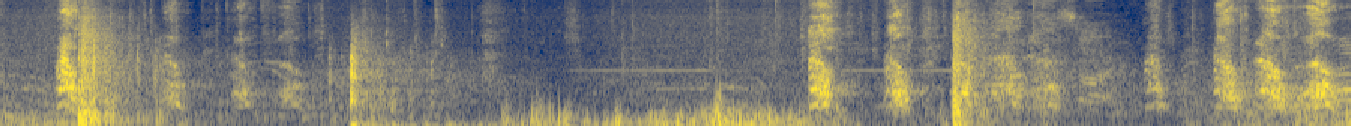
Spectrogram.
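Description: Dogs bark in sharp intermittent bursts nearby, with people talking and household noise in between.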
